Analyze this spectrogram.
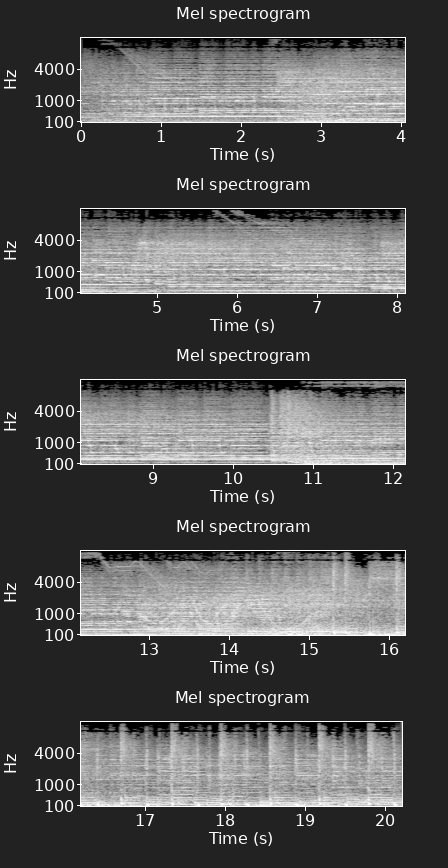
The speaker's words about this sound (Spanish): Aunque solo sea por homenaje a … y a los Batmaníacos, vamos a escuchar un trocito de ese concierto que sin embargo es una pena porque el disco no suena nada bien.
